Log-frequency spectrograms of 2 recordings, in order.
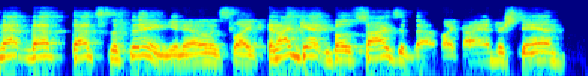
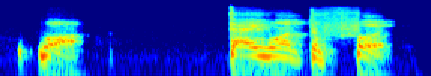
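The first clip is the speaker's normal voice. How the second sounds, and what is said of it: Imitates another person's voice, poorly. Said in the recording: “I'm just going to do a terrible impersonation of Keith Richards”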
